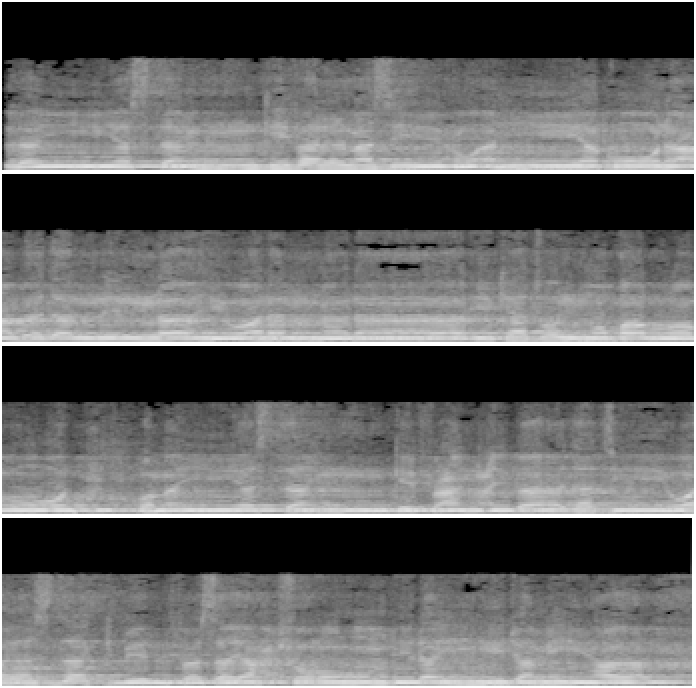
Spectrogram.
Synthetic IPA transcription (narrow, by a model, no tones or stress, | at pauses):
lanjast̪aŋ | kɪfalmasiːħʊʔanjakuːnaʕabd̪anlɪlːaːhɪwalalmalaːʔɪka | lmʊqɑrˤːɑbuːnwamɪnjast̪aŋkɪfʕanʕɪbaːd̪at̪ɪhɪwajast̪akbɪɾfasajaħʃʊɾʊhʊmʔɪlajhɪd͡ʒamiːʕaː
